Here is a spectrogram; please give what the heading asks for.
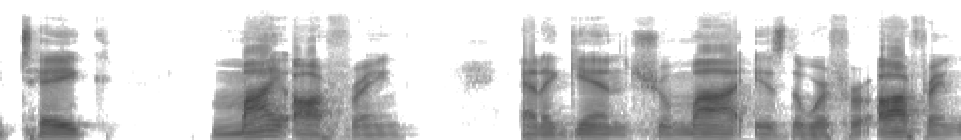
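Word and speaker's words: תרומה: for me the hebrew word for offering is terumah depending on how fast you pronounce your hebrew from anyone whose heart compels him to take my offering and again truma is the word for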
